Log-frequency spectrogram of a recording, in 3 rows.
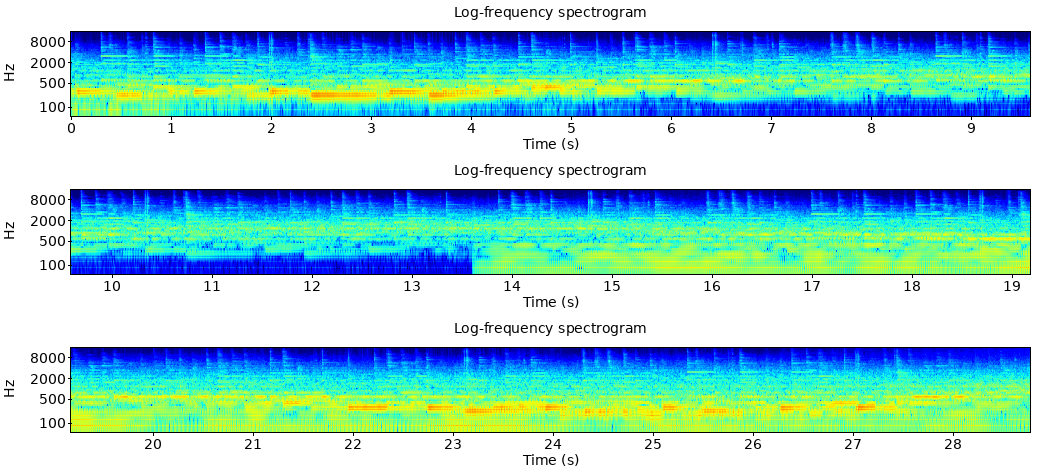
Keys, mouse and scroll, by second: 0.1 click, 1.4 click, 4.1 click, 4.9 click, 6.4 alt+click, 6.4 alt+click, 6.9 click, 11.7 click, 11.9 ctrl+z, 19.6 click, 20.8 alt+click, 22.3 click, 23.0 click, 23.7 click, 24.5 alt+click, 24.5 alt+click, 27.3 click, 27.9 shift+click.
